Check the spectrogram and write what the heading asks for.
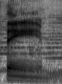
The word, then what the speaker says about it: Thames: It's the perfect day to find a nice grassy walk near the Thames. Yes, exactly. That's how you pronounce it.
